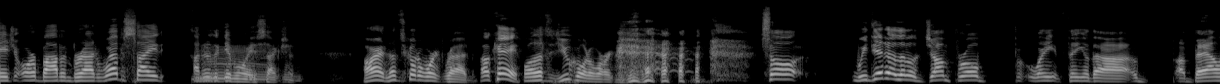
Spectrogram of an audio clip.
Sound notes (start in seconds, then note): 6.2 laughs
